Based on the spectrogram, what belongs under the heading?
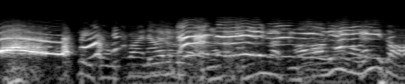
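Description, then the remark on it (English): A woman lets out a loud, high, wavering shriek of pretend fright that stretches on for several seconds, trembling and breaking into laugh-like wails. “I would like to be able to scream and faint whenever I just, like, am not feeling something anymore.”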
